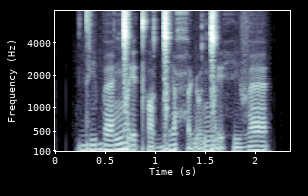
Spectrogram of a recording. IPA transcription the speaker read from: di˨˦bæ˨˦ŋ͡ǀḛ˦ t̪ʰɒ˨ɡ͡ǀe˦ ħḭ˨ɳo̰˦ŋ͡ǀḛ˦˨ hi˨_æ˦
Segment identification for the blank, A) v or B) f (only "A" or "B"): A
